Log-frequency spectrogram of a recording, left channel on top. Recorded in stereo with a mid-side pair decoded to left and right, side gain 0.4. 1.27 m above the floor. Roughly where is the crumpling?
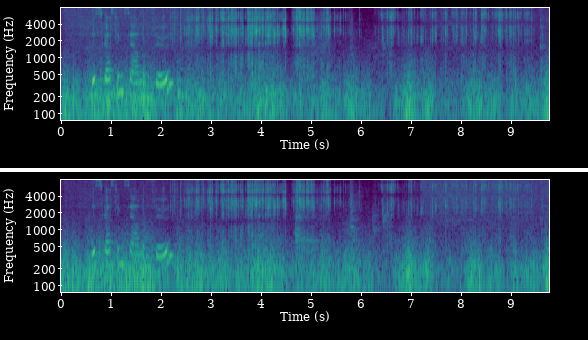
Ahead left.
